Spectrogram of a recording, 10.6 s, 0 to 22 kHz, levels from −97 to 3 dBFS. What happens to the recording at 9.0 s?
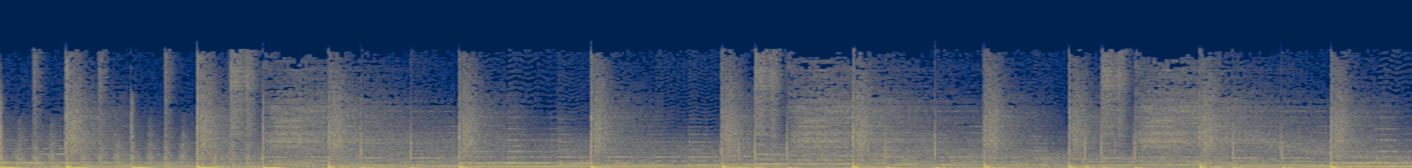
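Nothing goes wrong at 9.0 s; the audio plays through that moment intact, with no dropout, click or other fault.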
